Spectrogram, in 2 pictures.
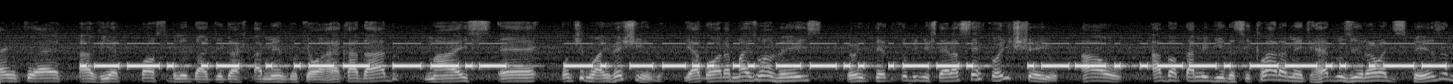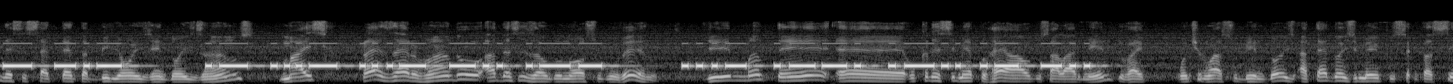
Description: Morse code, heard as a keyed tone, hand-sent with a straight key, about 17 wpm, 870 Hz, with room echo. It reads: PAEWQ NZIZP PPZJK AVVDW VPLAD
